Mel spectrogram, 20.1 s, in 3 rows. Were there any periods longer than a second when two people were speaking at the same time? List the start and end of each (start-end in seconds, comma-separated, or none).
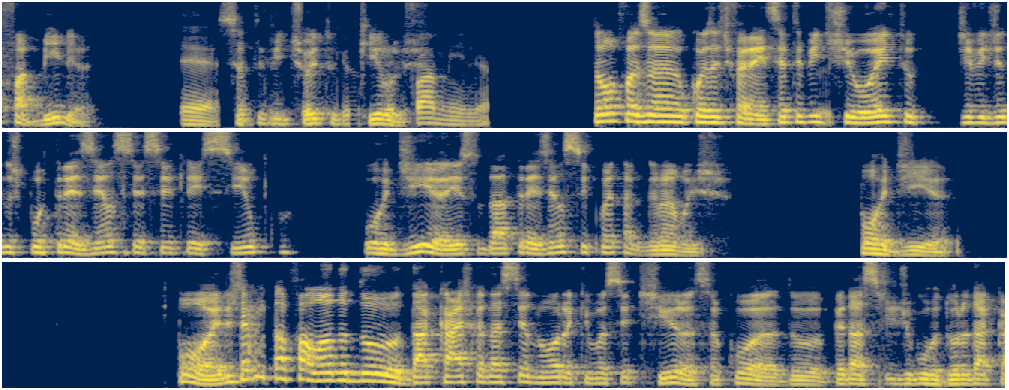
1.4-2.9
